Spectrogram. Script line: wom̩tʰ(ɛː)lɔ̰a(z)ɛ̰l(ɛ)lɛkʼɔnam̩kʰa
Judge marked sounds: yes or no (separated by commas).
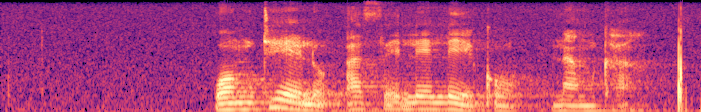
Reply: no, no, yes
